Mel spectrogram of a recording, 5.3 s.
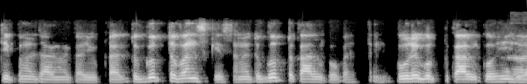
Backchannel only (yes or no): yes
